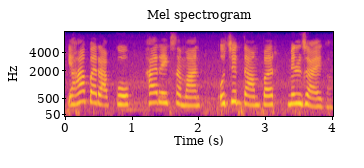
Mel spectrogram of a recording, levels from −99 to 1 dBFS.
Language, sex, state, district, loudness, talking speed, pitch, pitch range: Hindi, male, Madhya Pradesh, Katni, -13 LUFS, 165 wpm, 305 Hz, 285-345 Hz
